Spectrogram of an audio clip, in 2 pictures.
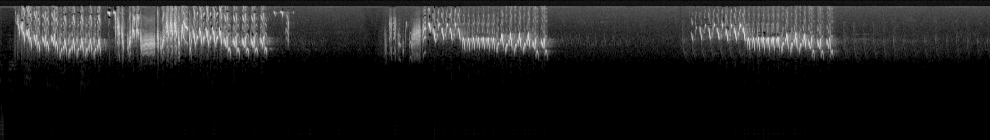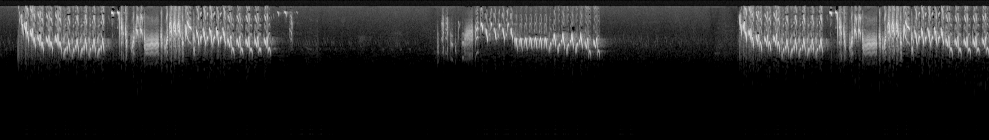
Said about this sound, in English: Now back to the song. Note how the house wren's repeated phrases seem to rise and then cascade down in a complex series of notes.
